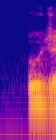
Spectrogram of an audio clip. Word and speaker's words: Fujin: Is that Fujin. His name? – Fujin. Yeah. You better respect the God of Wind.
